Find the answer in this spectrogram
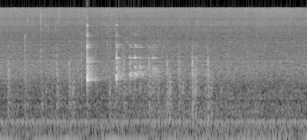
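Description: Flour-coated, par-boiled potato strips sizzling steadily in hot oil in a frying pan while a spatula stirs them, with several sharp clicks and scrapes of the spatula against the pan between about one and three seconds in.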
